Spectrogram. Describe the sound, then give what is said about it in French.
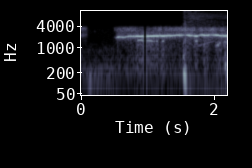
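A radio caller from Saint-Hippolyte imitates a whistling electric kettle with a loud, sustained, shrill tone that holds steady and climbs slightly in pitch, turning hissier and harsher toward the end. “Moi, je fais la bouilloire électrique.”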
